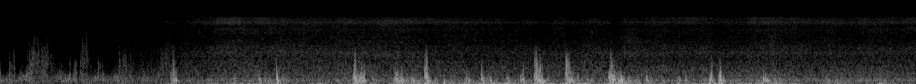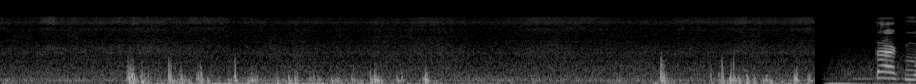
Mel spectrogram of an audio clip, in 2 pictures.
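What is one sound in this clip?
Waves crash against rocks.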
